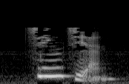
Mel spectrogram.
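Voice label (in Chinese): "精简", Mandarin Chinese; hsk; chinese-flashcards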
